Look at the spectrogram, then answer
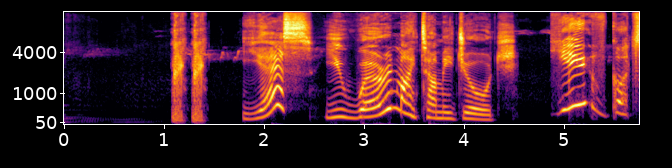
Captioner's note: snorts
